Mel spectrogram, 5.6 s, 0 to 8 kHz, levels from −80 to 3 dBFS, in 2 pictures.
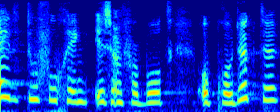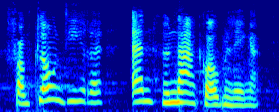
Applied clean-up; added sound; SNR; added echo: none; none; none; none.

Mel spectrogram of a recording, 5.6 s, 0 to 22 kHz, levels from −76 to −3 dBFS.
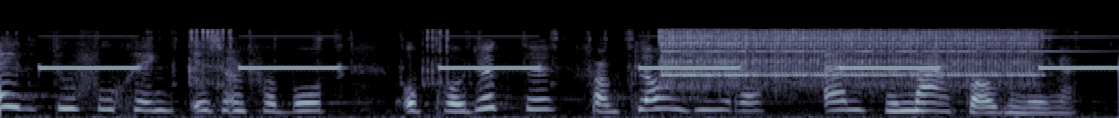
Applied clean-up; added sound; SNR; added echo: none; Alarm / Clock + Alarm; -3 dB; none.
